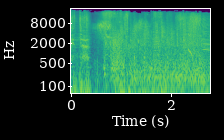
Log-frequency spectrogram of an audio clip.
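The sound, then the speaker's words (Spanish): A loud, relentless barrage of gunshots strikes the cab of a subway train, a dense clatter of cracks and metallic impacts running together with almost no pause for nearly three seconds. “La lluvia de tiros se encarga de hacer la ventilación de toda la cabina de peligroso.”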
